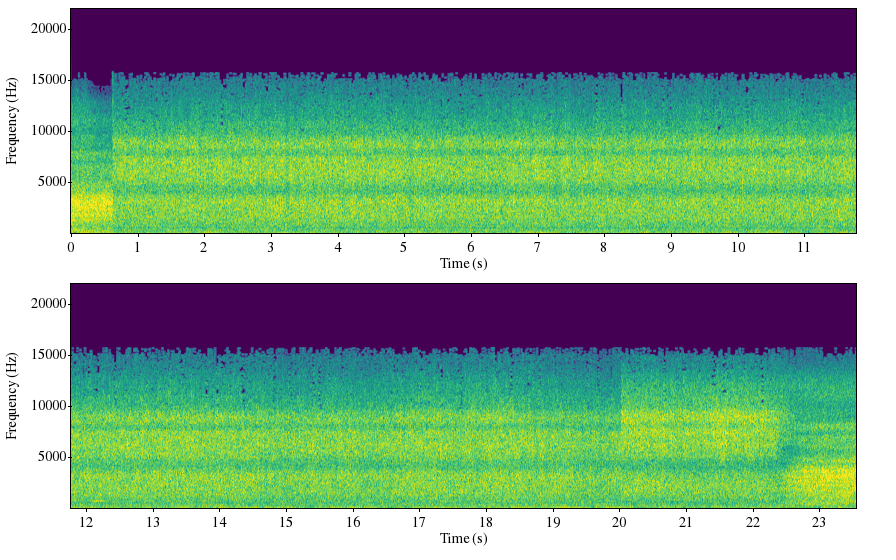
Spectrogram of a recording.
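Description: Water splashes against a moving hull.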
